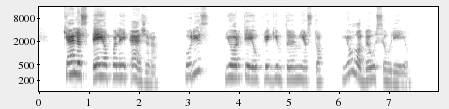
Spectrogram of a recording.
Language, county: Lithuanian, Vilnius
